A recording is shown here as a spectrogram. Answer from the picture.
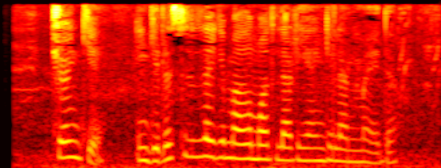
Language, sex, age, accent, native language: Uzbek, female, 12-17, Samarqand, Uzbek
